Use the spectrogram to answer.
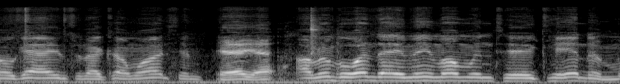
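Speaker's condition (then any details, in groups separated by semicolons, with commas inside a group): Cerebral palsy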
